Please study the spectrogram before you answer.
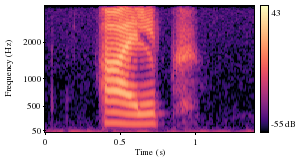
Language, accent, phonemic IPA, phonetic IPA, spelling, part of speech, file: Armenian, Eastern Armenian, /ɑjlkʰ/, [ɑjlkʰ], այլք, pronoun, Hy-այլք.ogg
- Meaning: others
